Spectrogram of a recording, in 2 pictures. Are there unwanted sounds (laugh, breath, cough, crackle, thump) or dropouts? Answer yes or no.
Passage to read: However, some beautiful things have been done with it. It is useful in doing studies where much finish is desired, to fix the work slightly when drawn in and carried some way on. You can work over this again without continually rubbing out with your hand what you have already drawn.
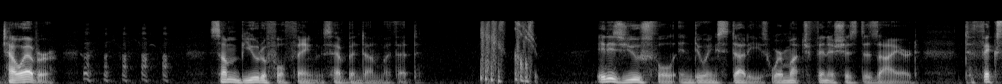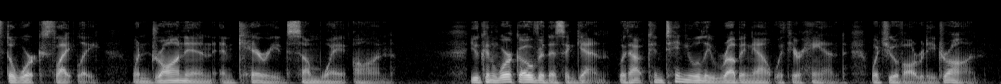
yes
